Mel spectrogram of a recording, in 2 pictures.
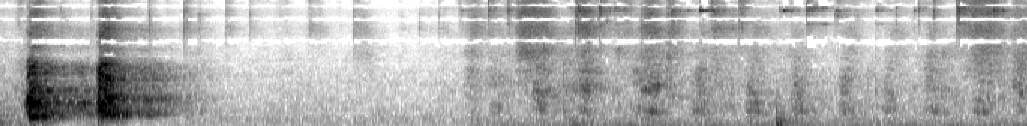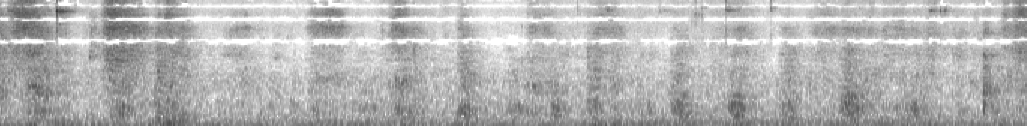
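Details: Two Labrador Retrievers, Sadie and eight-month-old Cedar, at play in New Mexico: a pair of loud, rough barks open the recording, then a pause and a long stretch of soft scuffling, panting and faint play noises.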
